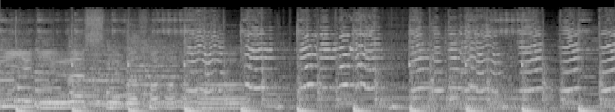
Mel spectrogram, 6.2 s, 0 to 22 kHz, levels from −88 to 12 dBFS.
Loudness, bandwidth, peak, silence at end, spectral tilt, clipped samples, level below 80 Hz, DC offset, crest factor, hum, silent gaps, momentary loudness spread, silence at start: -13 LUFS; 16.5 kHz; 0 dBFS; 0 s; -4 dB/octave; under 0.1%; -20 dBFS; under 0.1%; 12 dB; none; none; 4 LU; 0 s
